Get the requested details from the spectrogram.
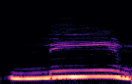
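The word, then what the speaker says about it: lame: नहीं होगा सेम ये ई का कोई इसम उच्चारण नहीं है एल ए एम ई लेम इसे लेम पढ़ा जाएगा लेम पढ़ना गलत होगा उसी तरह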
